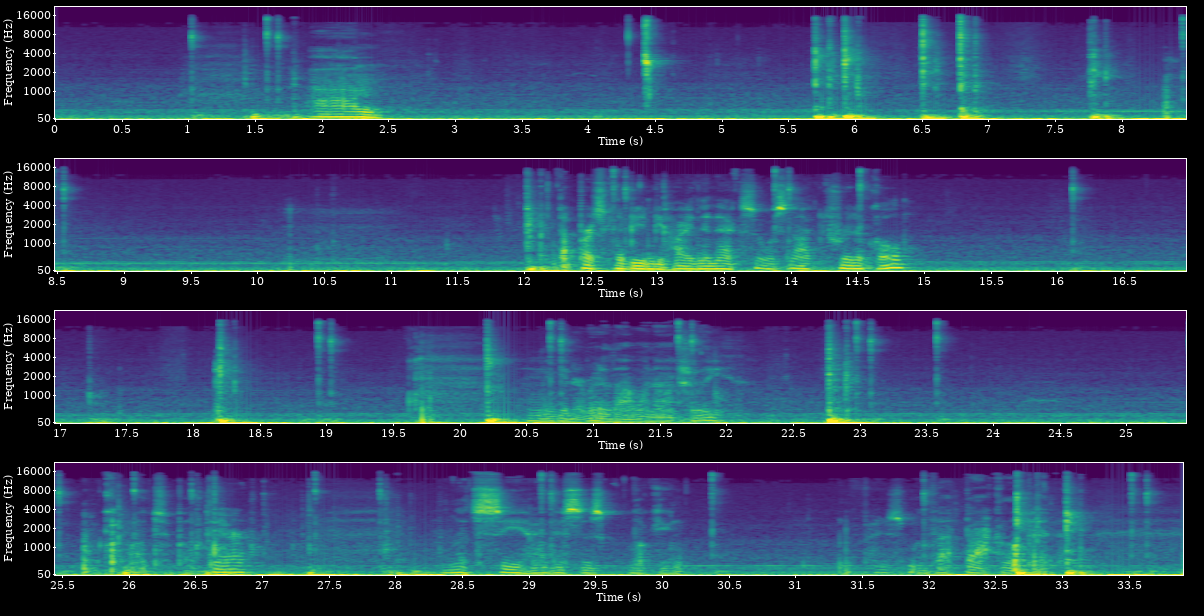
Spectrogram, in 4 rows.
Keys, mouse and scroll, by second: 5.6 s, 7.7 Tab, 12.0 Tab, 13.8 click, 18.2 a, 18.9 click, 20.2 x, 21.6 click, 22.7 e, 23.7 click, 26.2-29.0 middle drag, 29.0-32.2 drag, 32.6 a, 33.0 Tab.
